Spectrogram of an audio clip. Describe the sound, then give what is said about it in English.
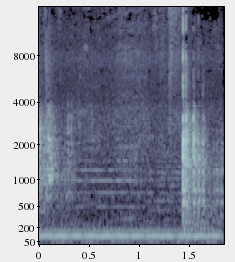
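Dice clatter briefly across a hard table surface near the end, a short burst of small hard knocks over a steady low background hum, with no one speaking. “Roll your die. Roll it. There we go.”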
